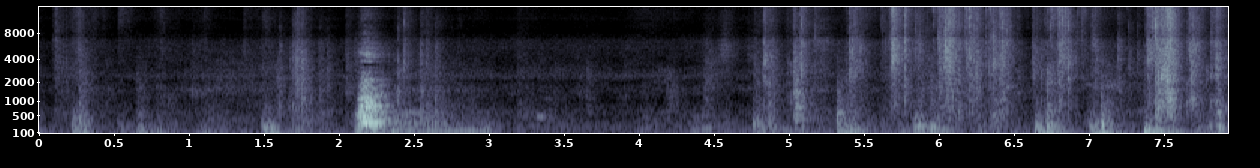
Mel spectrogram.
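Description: A pet dog barks once about two seconds in. In the second half come quick light clicks and rustling of trading cards and foil booster packs being handled.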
